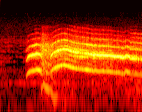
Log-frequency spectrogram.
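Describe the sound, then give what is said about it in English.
A single long, high-pitched wailing scream starts abruptly, wavers upward, then holds a steady, sustained tone for over two seconds with no talking. “It's those screams.”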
